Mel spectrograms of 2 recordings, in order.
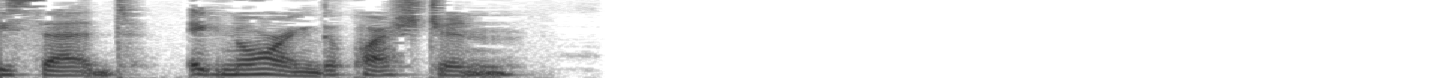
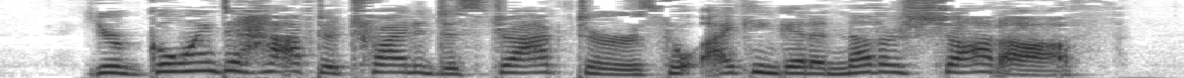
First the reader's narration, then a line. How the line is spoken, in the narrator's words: shouted Katie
